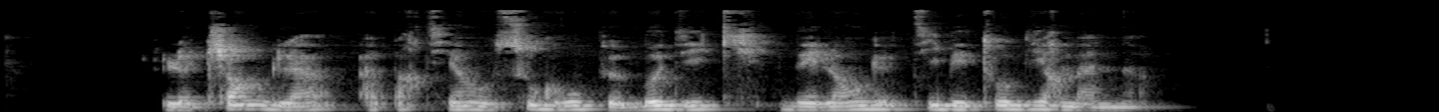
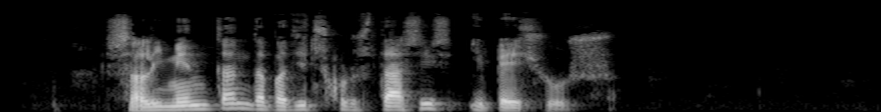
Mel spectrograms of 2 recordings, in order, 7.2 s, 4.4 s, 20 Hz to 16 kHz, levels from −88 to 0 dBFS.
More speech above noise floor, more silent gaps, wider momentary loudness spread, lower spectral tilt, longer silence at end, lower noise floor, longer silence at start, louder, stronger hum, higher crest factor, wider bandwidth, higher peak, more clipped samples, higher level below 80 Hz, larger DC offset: first, 66 dB vs 58 dB; neither; second, 11 LU vs 15 LU; about the same, -6 dB/octave vs -6 dB/octave; about the same, 1.45 s vs 1.4 s; first, -89 dBFS vs -80 dBFS; first, 0.8 s vs 0.55 s; about the same, -24 LUFS vs -22 LUFS; neither; about the same, 20 dB vs 24 dB; first, 11.5 kHz vs 9.8 kHz; second, -6 dBFS vs -2 dBFS; neither; about the same, -62 dBFS vs -58 dBFS; neither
